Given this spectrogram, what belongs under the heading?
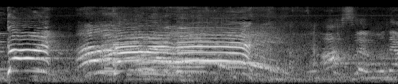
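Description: An audience of children at a volcano demonstration all yelling out their own names at once, a loud, close burst of overlapping shouting voices that holds for a couple of seconds and then trails off into scattered chatter.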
